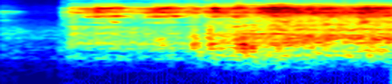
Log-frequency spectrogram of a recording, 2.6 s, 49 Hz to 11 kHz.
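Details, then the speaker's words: 2006 Prius after front wheel bearing replacement: smooth, even high hiss from spinning wheel with light brake-rotor rub and no growl or rumble; new bearing sounds healthy. "got everything installed in reverse order didn't take no more than like ten minutes so I'm gonna start up but it will rotate and you can hear the difference in the tone of that wheel bearing"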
